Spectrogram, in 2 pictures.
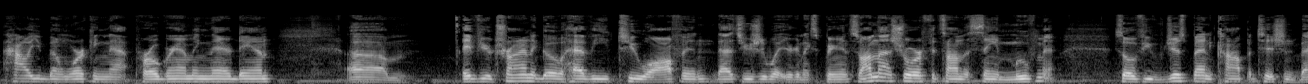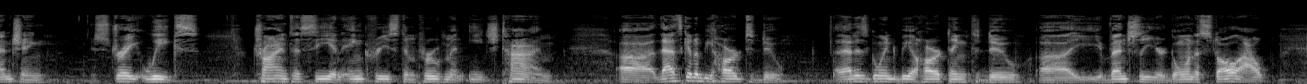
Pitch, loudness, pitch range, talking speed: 125 Hz, -20 LUFS, 115-130 Hz, 175 wpm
